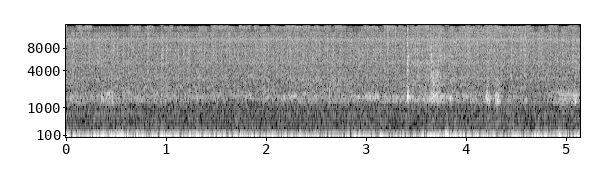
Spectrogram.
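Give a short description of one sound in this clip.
Wind buffets loudly, outdoors on open water.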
